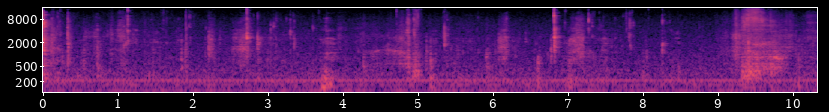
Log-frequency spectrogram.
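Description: Close-miked chewing and mouth sounds of a person eating, with irregular small clicks and crackles and a brief scrape of a plastic fork in a cup near the end.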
